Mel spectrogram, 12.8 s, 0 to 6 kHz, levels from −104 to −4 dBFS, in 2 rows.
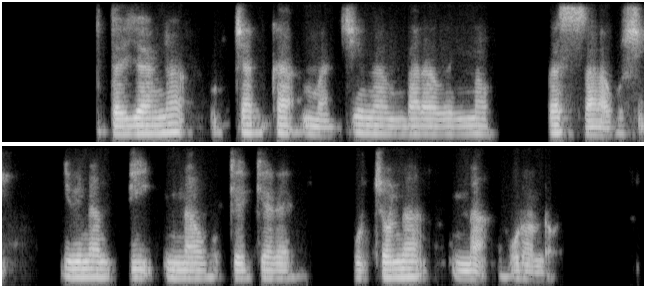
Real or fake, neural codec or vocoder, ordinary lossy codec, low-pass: fake; codec, 16 kHz in and 24 kHz out, 1 kbps, XY-Tokenizer; Opus, 16 kbps; 5.4 kHz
